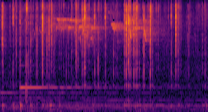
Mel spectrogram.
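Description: Wood fire crackling in a clay tandoor under a heating wok, with sharp irregular pops throughout. Birds chirp briefly about a second in and again just past the middle, over soft background music.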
